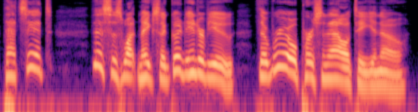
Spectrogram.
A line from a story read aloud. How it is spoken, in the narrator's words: cried eagerly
